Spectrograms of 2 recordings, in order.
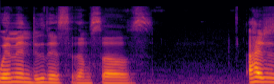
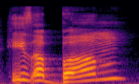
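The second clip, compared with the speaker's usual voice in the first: disbelieving; 6 semitones higher, slower than usual. Real, not acted. Reacting to clip, disbelief.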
